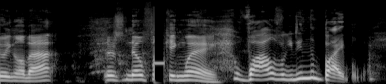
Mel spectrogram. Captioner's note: beeps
